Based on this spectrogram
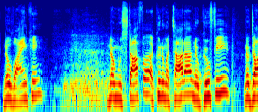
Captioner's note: laugh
